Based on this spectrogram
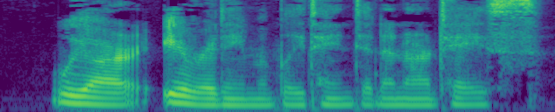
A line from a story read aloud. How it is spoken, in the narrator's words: Jack says gravely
